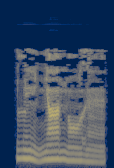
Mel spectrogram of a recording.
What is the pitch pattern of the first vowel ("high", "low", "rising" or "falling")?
falling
